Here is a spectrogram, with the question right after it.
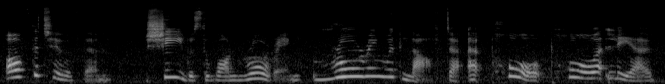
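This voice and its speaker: Expressive, high-voiced woman reading a bedtime story. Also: slow pace, poor audio. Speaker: storyteller, primary school teacher. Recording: audible hiss.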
